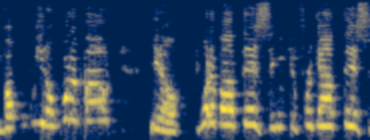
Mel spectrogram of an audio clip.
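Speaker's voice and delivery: play-acted frustrated screaming. Retelling watching a documentary from the couch: imitating own screaming. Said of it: "I'm screaming".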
